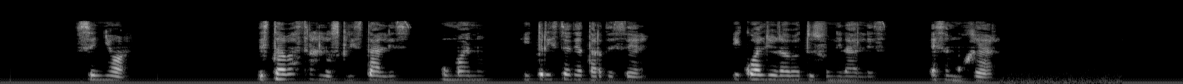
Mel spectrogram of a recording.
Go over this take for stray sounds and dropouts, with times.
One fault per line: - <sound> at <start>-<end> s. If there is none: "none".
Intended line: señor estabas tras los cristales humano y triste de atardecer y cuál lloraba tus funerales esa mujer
none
